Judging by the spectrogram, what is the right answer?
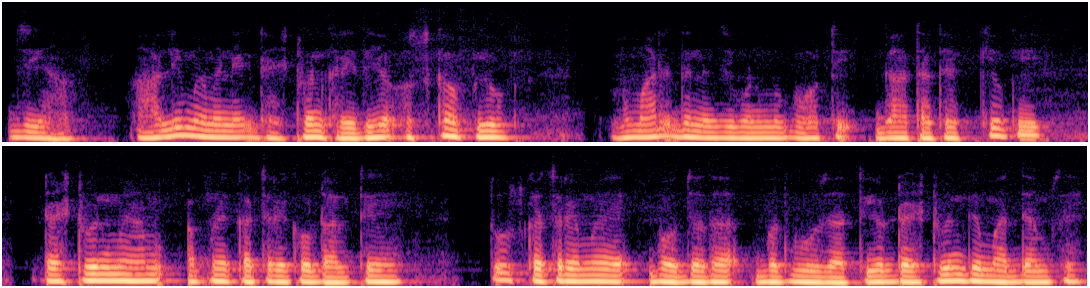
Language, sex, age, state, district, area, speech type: Hindi, male, 18-30, Rajasthan, Jaipur, urban, spontaneous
